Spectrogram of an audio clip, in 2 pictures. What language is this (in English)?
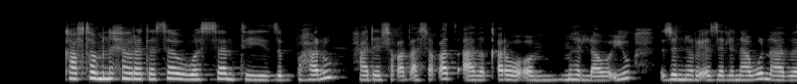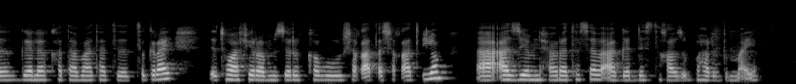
Tigrinya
